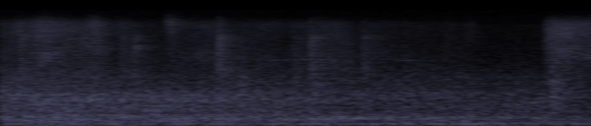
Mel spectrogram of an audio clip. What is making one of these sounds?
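A duster rubs across a whiteboard.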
